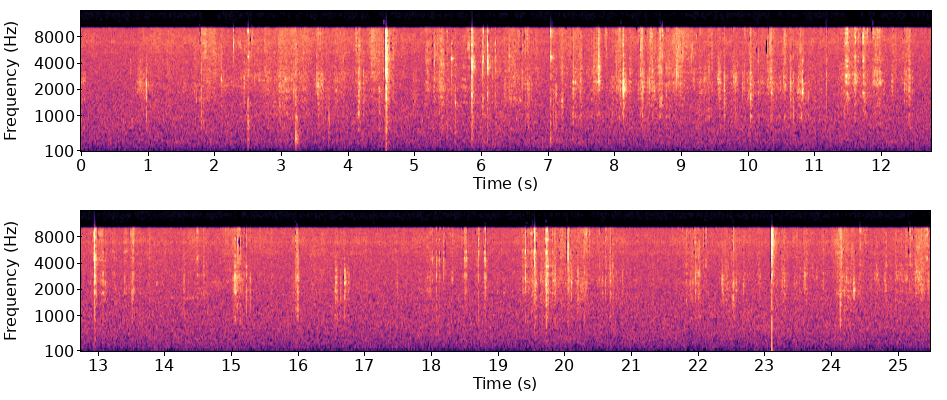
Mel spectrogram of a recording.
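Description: Scattered light clicks and taps at an irregular pace, the small handling noises of hands working on an engine, over a faint steady hiss.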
